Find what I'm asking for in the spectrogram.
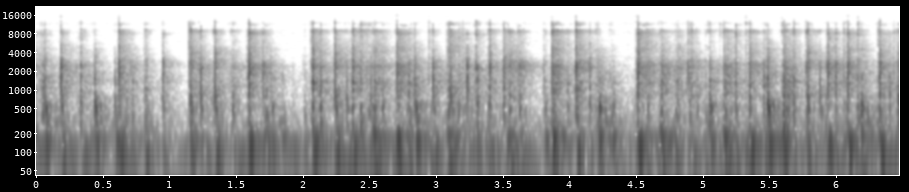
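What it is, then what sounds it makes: Mechanical keyboard with PBT plastic keycaps. A white Keydous NJ80 mechanical keyboard with PBT plastic keycaps is typed on steadily with the fingertips of both hands. It produces a fast stream of short, dry clacks with a deep, rounded low thock beneath brighter tapping. A few brief pauses break up the typing.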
